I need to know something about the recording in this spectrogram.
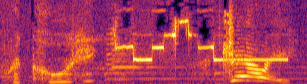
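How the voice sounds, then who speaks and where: A woman's voice: high-pitched, big pitch swings, slow pace, full character voice. An actress playing an anxious, urgent female officer on a space station in a radio drama. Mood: alarmed. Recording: music behind dialogue.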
